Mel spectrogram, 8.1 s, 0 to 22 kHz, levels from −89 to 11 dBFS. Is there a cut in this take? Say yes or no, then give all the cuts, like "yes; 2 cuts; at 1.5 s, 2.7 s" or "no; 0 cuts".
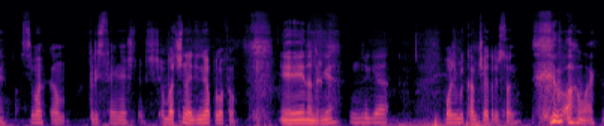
no; 0 cuts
